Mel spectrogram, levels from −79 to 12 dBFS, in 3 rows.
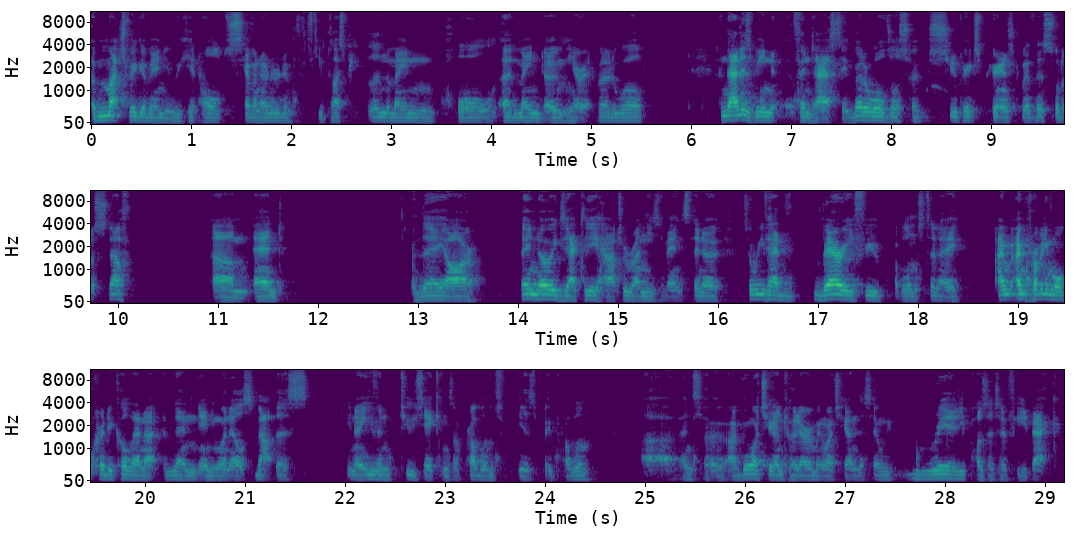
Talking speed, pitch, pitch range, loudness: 200 wpm, 110 Hz, 105-120 Hz, -32 LUFS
